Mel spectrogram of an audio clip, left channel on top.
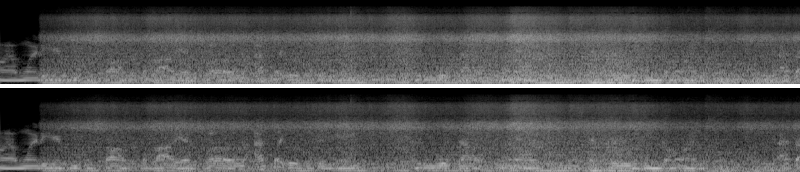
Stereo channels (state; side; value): normal; both; correlation 0.86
